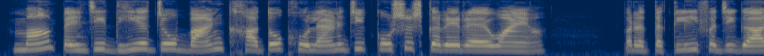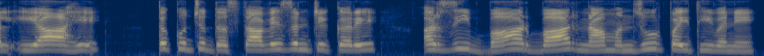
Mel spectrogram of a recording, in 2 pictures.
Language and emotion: Sindhi, sad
